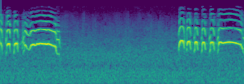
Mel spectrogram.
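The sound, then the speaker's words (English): American oystercatchers calling as the tide falls in Cape May, New Jersey: two loud, shrill bursts of piping, each opening with quick stuttering notes that run into a sustained piercing whistle, separated by a brief quiet gap. “As the tides fall in Cape May, New Jersey, these American oyster catchers are living up to their name.”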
